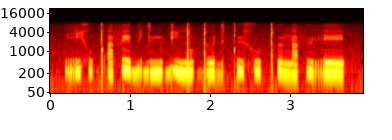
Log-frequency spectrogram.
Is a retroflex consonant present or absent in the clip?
absent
